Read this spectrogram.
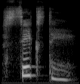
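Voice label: "sixty", English; eng suuji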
